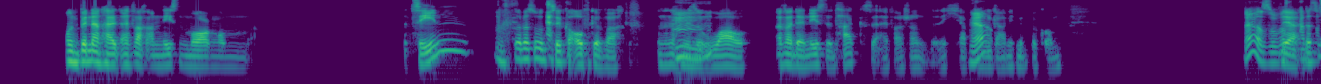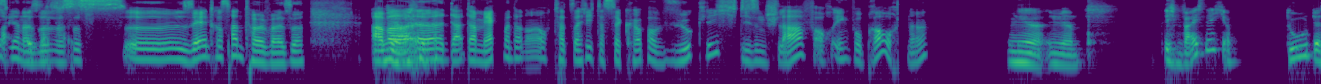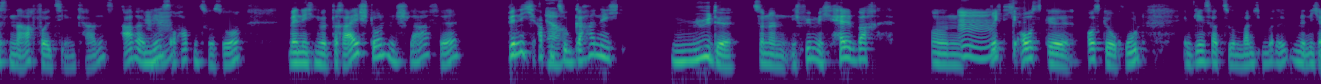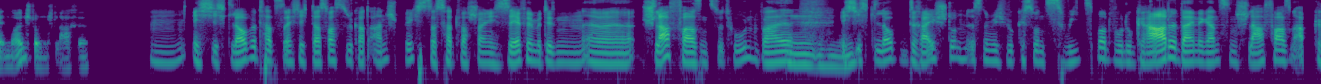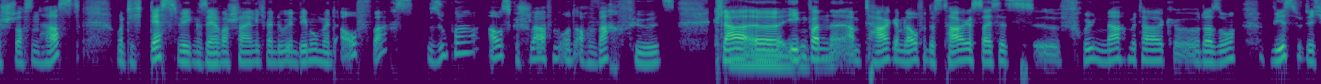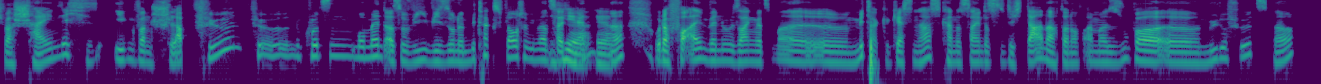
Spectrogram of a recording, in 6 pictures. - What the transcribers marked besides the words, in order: laugh; stressed: "wirklich"; in English: "Sweet Spot"; laughing while speaking: "Ja"; other background noise; stressed: "danach"
- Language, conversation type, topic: German, podcast, Was hilft dir beim Einschlafen, wenn du nicht zur Ruhe kommst?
